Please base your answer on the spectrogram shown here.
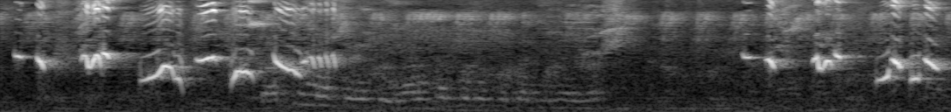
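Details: Rapid trotol song from a young white-rumped shama: a fast cluster of sharp whistled chirps, a quieter stretch of soft low notes, then another quick run of chirps.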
